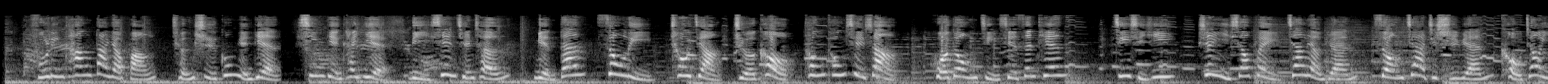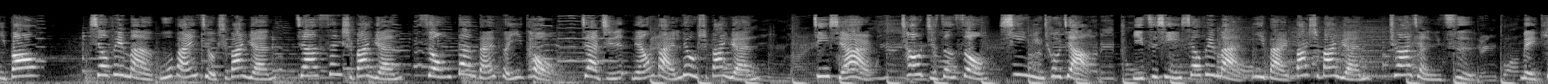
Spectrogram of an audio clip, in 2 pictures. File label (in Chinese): 女声; 福灵康大药房开业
